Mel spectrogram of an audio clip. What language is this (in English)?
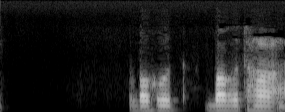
Odia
